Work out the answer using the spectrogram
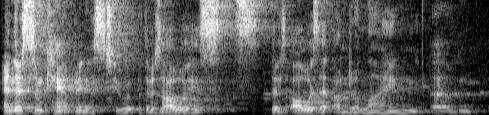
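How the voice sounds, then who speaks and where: A man's voice: lowish voice, moderate pace. A man talking casually in an interview as a performer and writer. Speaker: radio drama writer and performer. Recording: echoey, reverberant hall.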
